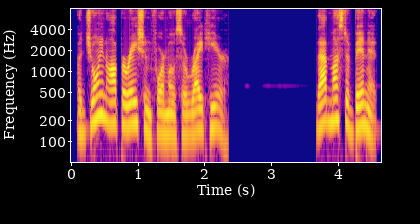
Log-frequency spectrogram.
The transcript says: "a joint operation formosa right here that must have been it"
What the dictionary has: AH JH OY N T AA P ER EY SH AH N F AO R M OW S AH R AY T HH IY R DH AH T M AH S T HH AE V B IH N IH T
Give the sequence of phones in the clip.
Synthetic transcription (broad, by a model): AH JH OY N T AA P ER EY SH AH N F AO R M OW S AH R AY T HH IY R DH AH T M AH S T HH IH V B IH N IH T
